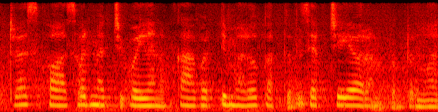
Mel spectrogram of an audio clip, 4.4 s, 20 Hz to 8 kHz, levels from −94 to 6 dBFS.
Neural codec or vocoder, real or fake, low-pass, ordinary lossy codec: codec, 16 kHz, 1 kbps, X-Codec, HuBERT features, trained on LibriSpeech; fake; 7.2 kHz; none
